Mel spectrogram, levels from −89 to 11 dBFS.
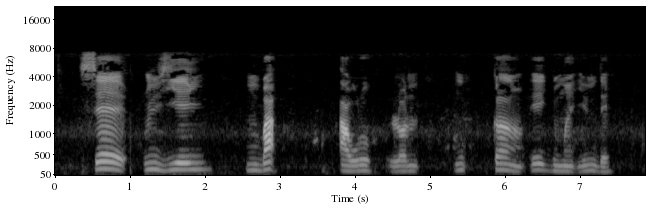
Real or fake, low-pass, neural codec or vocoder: real; 7.2 kHz; none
